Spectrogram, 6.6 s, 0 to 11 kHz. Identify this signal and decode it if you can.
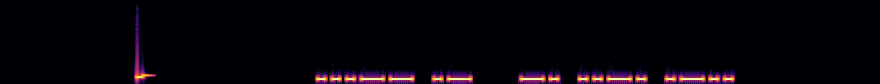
Morse code, heard as a keyed tone, about 22 wpm, 700 Hz. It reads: 3A NFL
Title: Field Day Exchanges - 22wpm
